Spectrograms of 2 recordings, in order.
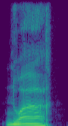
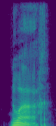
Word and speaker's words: noir: With noir, the E being added onto the end doesn't make any difference to the pronunciation of the masculine form, noir, noir. They sound exactly the same.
